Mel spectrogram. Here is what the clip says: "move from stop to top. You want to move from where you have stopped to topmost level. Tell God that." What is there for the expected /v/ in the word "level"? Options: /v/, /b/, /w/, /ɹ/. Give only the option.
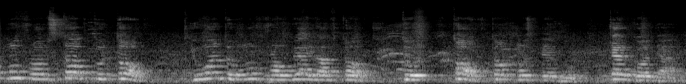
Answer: /b/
